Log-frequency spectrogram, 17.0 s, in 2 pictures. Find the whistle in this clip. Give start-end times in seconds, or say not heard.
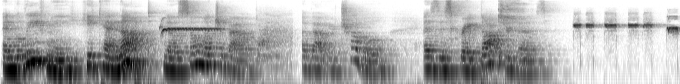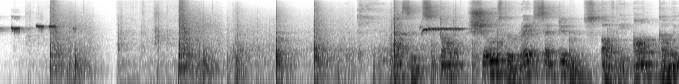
1.9-3.5, 7.2-9.4, 13.7-14.3.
